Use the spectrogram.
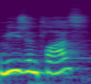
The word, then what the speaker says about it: mise en place: Okay, Chef John, we are now going to talk about mise en place. Did I say it correctly? Yes, you did.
